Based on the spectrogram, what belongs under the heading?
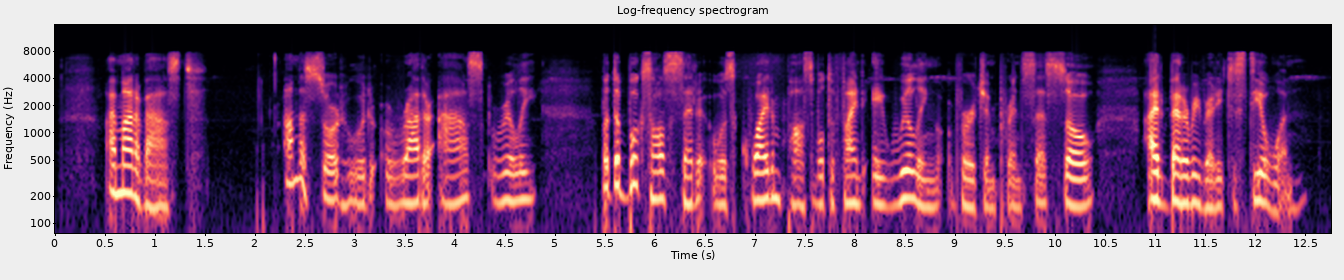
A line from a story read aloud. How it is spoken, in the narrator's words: he sighed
